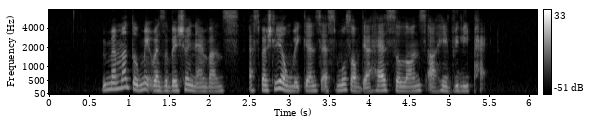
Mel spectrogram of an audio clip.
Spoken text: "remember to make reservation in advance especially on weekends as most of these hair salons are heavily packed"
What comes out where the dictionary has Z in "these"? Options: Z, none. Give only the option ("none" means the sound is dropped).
none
